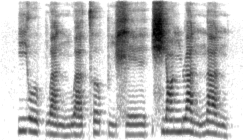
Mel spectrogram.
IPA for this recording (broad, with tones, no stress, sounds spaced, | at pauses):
j o˥˨ ʊ̯ p w a˨˩ n n̪ w ä˨˦ t̪ʰ ɤ˦ p i˨˦ x e˦ ɪ̯ | ɕ j ɑ˦ ŋ ɻ a˥˨ n n̪ a˥˨ n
